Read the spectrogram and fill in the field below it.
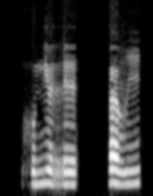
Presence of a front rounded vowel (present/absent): present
